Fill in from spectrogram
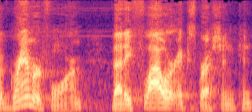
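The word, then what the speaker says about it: FLWOR: It's a flower expression.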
